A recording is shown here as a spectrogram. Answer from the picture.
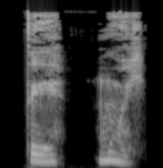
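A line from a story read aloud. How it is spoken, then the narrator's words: Quiet. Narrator (Russian): тихо сказала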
